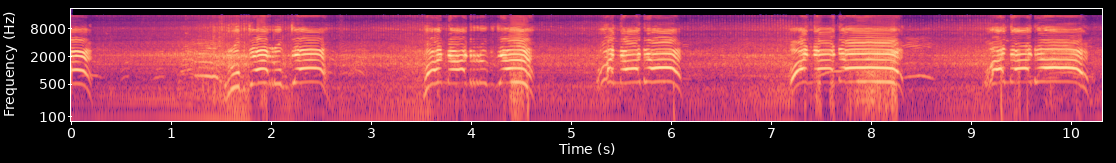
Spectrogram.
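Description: Men shouting long, high, wordless calls, five bouts about two seconds apart, each rising at the start and dropping off at the end, over a diesel tractor engine running steadily.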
